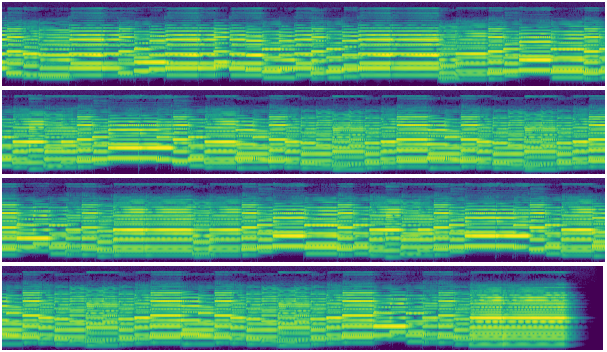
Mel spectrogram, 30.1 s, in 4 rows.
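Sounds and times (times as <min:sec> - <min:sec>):
langdans folk dance music: 0:00.1 - 0:29.8.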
